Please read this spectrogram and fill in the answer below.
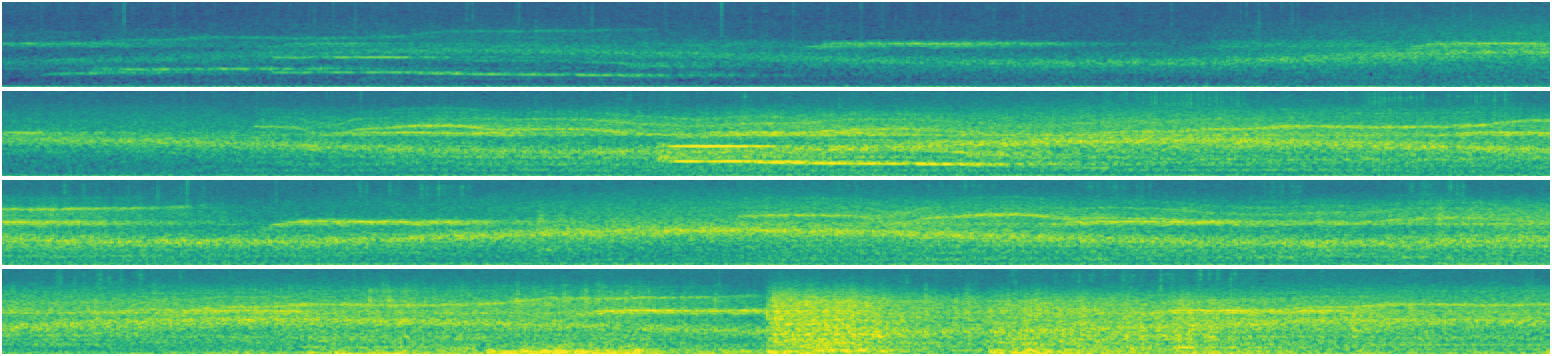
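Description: Electronic space-effect sounds on a vinyl LP: slow wavering tones that rise and fall about every four seconds, growing louder about a third of the way in. A deep thunder-like rumble swells up in the last few seconds.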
